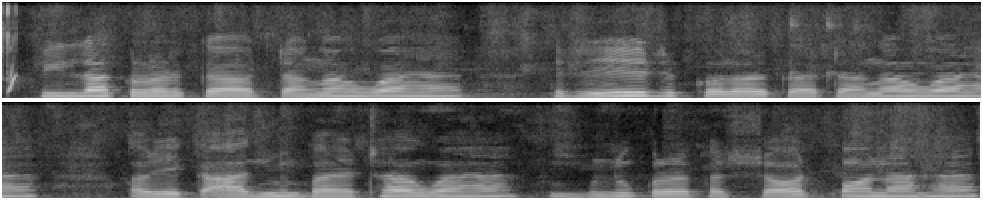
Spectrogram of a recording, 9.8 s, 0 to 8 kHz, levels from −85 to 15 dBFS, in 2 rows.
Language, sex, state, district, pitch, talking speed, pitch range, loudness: Hindi, female, Bihar, West Champaran, 215 Hz, 145 wpm, 200-225 Hz, -19 LUFS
